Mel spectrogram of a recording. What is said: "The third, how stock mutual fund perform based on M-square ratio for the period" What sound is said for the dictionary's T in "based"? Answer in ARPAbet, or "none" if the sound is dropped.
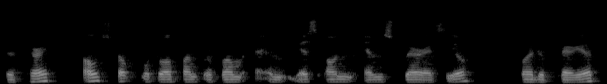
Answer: none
